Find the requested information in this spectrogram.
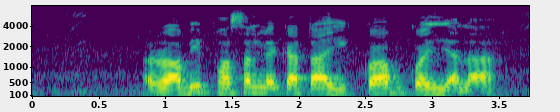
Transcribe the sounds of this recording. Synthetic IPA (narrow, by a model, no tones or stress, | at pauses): ɾʌbipʰʌsəlmekaʈaɦikɔbkʌjlala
